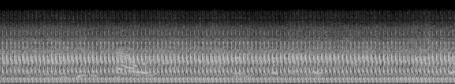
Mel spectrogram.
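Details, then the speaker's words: Craftsman GT5000 lawn tractor twin, troubleshooting with the left cylinder's plug wire disconnected: lopsided beat, running on one cylinder. Very little vibration this way. "okay for troubleshooting purposes I have the wire going to the to the left cylinder disconnected and we see how it is got very little vibration"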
